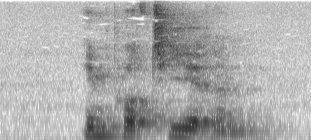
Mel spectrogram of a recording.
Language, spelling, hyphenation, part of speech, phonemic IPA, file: German, importieren, im‧por‧tie‧ren, verb, /ɪmpɔrˈtiːrən/, De-importieren.ogg
- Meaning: 1. to import (to bring something in from a foreign country) 2. to import (to load a file into a software application for use as a resource in a greater data file)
